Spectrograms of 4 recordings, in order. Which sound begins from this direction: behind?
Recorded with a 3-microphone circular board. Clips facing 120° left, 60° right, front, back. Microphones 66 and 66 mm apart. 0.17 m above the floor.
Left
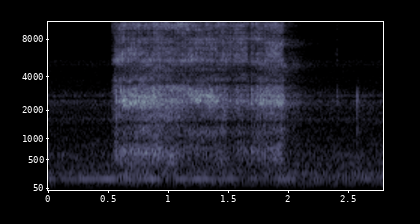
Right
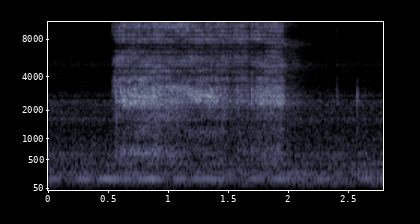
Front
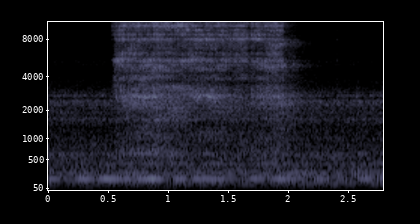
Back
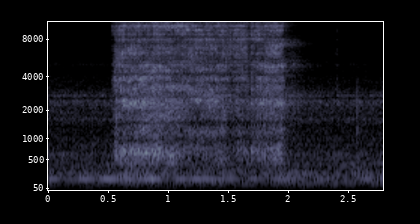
Tearing paper, at 0.5 s.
